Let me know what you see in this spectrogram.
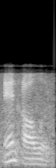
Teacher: एन आवर में एच की sound नहीं आ रही, ओ की साउंड आ रही है, इसलिए हम एन आवर बोलते हैं। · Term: साइलेंट एच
